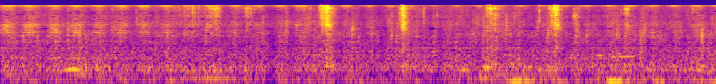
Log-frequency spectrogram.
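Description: Faint, close chewing of a chocolate-covered KitKat wafer, with soft mouth sounds and a few sharp crisp crunches in the middle.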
